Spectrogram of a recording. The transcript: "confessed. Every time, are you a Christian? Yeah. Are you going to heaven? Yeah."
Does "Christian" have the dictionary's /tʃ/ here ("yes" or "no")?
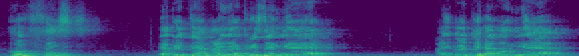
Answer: no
